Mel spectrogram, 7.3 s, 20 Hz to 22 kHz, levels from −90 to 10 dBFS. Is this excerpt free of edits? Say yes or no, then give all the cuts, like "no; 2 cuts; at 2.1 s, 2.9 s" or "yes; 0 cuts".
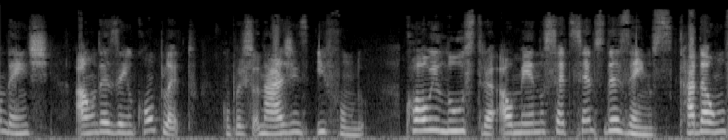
yes; 0 cuts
